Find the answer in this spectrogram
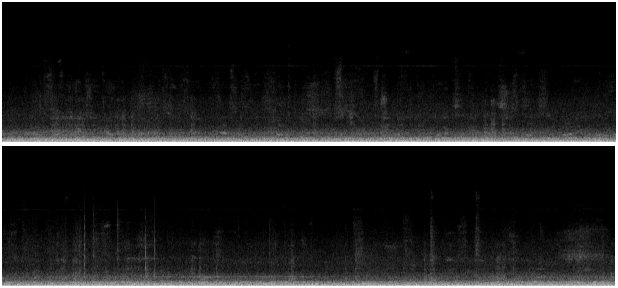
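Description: Bus engine and road noise heard from inside the cabin as the bus climbs a mountain road: a steady low drone.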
